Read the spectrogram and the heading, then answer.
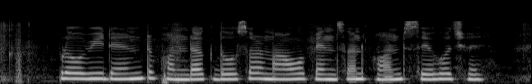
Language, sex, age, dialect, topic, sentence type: Maithili, female, 41-45, Bajjika, banking, statement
